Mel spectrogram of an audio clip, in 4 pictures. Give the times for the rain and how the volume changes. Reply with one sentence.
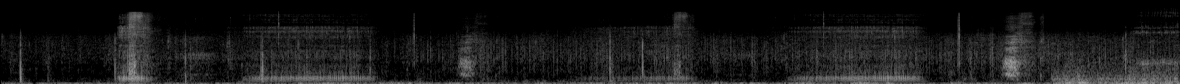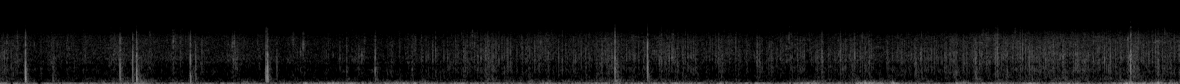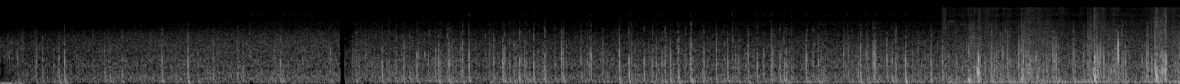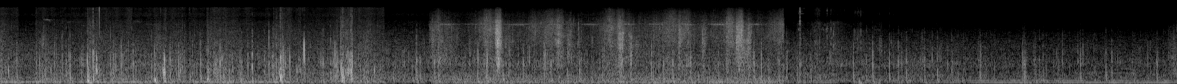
You can hear the rain from 0.0 to 47.1 s, getting louder.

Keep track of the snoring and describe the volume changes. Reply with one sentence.
The loudness of the snoring goes down, then up.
